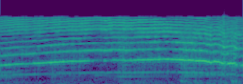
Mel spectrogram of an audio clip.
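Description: A long, siren-like wailing tone on an old, narrow-band cartoon soundtrack. It glides slowly upward, holds, and starts to fall near the end, over a fainter steady lower note.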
